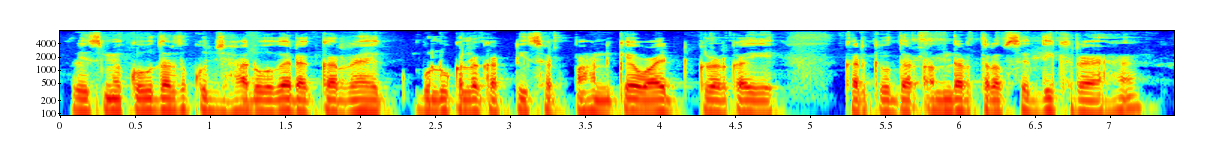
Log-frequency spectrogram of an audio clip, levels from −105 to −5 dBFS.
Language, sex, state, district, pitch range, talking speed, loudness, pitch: Hindi, male, Jharkhand, Ranchi, 105-110 Hz, 225 wpm, -18 LUFS, 105 Hz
